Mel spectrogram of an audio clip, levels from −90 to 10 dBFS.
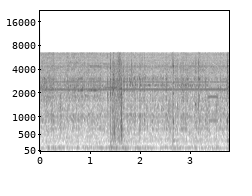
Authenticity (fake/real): real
